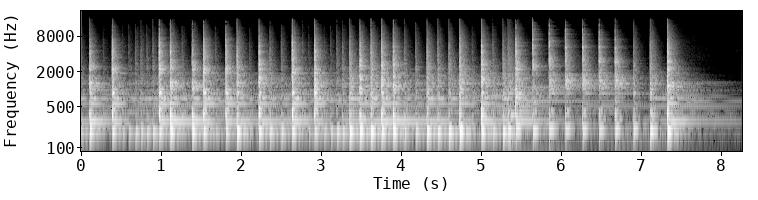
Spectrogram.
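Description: DW Collector's Series Purpleheart snare drum with a coated head, played with the snare wires off: a run of stick strokes, each ringing with an open, pitched drum tone, coming faster through the middle. The last stroke falls about seven seconds in and rings out.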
